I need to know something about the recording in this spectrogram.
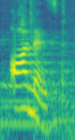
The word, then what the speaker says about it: honest: is honest it doesn't pronounce like honest age is silent in this word so we'll say honest and the meaning of the word honest is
